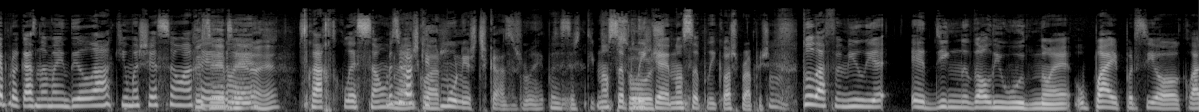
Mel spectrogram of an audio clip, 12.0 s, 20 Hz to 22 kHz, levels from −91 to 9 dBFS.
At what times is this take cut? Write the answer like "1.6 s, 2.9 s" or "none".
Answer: 2.3 s, 3.1 s, 8.0 s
